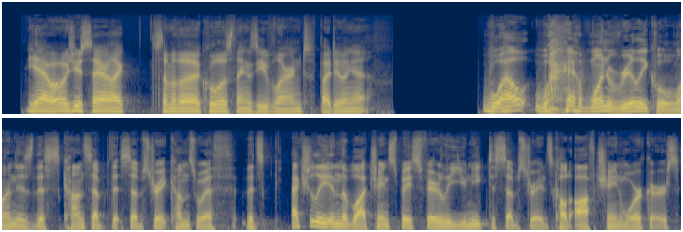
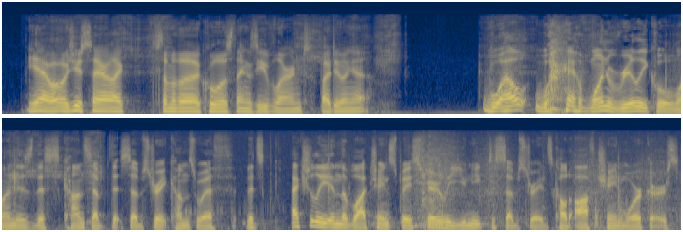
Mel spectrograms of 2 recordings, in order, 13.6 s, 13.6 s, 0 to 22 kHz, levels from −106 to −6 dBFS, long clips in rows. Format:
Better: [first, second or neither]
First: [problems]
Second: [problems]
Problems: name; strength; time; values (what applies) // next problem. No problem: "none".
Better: first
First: none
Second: household noises; noticeable; throughout; 20 dB below the speech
